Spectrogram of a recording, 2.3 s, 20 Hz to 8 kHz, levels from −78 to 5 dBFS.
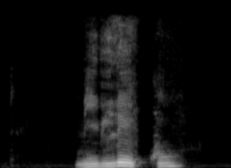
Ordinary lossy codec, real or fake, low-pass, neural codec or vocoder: MP3, 64 kbps; fake; 7.2 kHz; codec, 44.1 kHz, 3.4 kbps, Pupu-Codec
